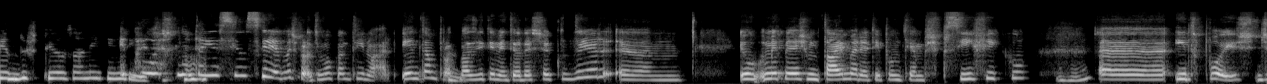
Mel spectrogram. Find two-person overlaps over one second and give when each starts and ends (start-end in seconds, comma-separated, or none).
none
